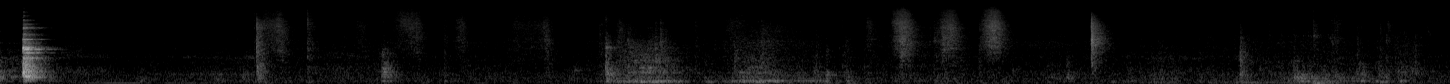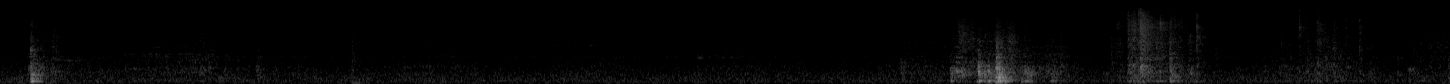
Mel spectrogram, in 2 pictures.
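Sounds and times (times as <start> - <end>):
things shifted inside cabinets: 5.4 - 9.7, 11.4 - 15.2, 24.0 - 26.6
cabinet doors and drawers opening: 6.0 - 8.6, 12.5 - 14.3
clatters and rustling: 24.0 - 26.6.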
